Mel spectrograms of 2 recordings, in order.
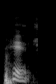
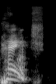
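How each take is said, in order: First: The word is said plainly, as it is spelled. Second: The word is said with a Texan accent. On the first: This matches the spelling. "Pinch is spelled P I N C H" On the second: This is how a parent from Texas said it. "I'm gonna pronounce it the way I grew up hearing it because my dad is from Texas"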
